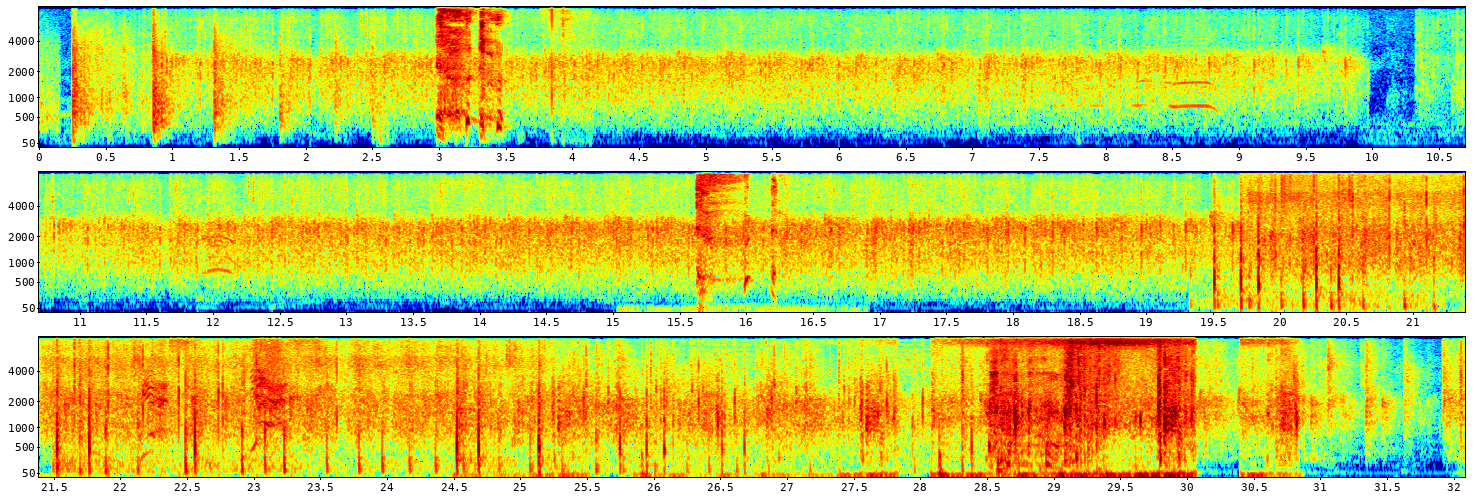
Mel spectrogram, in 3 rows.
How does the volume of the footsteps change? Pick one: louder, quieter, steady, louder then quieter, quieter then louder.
louder.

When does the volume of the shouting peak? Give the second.
23 s.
